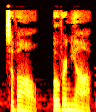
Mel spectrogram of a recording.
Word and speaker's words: Orcival: glass windows Our Lady of oral oral French pronunciation saal overa oral is a commune in the Pu de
